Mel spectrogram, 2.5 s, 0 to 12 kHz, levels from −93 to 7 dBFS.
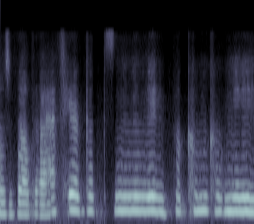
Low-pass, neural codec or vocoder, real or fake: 7.2 kHz; codec, 16 kHz, 0.5 kbps, FreqCodec, smaller model; fake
